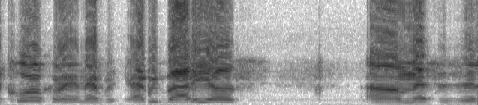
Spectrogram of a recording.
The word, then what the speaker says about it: Corcoran: right off the bat embarrassing but am i pronouncing this right corcoran that's right all right yeah thank you man i'm glad i'm glad you i'm glad you said corcoran everybody else uh messes it up man so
